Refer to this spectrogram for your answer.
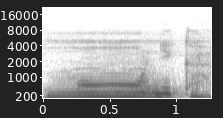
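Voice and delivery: "Mônica" drawn out slowly and softly; quietly testing "Mônica" for its strong syllable; pupil sounding out. Retold or imitated. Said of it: "Ana Beatriz respondeu pra tia".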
